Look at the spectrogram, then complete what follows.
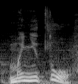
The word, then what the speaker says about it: Маниту: раз с новой кабиной маниту кстати Выяснил у неё ударение именно на последнюю гласную стоит по крайней мере Судя по инфе из интернетов две Афины на борту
